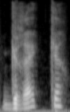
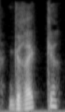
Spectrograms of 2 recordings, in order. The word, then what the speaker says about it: grec: to pronounce it, okay, so we do have grec, okay, so it's ending with a k, k, k, grec, okay, and feminine form is the same, it's grec.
